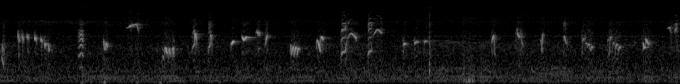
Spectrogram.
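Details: Stripe-throated bulbul, a caged decoy bird calling to lure wild birds, gives a busy run of short, bright chirps and slurred whistled notes, several each second, with a faint background hiss.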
